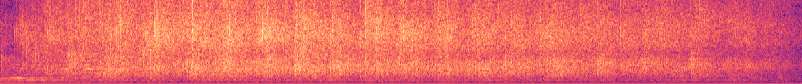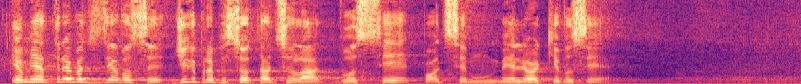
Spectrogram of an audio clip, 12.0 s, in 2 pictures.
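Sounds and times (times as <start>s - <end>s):
audience applause: 0.0s - 5.9s
speech: 6.1s - 10.7s.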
